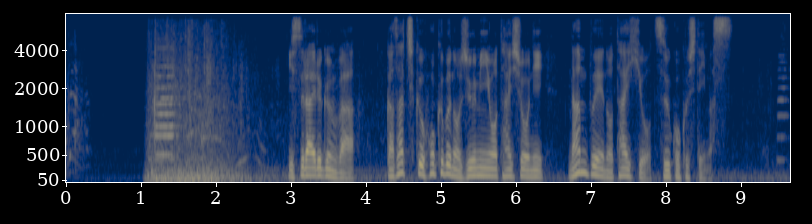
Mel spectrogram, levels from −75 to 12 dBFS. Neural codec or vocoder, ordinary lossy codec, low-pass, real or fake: none; none; 7.2 kHz; real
